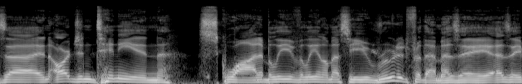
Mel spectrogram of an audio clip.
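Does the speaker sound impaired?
No.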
